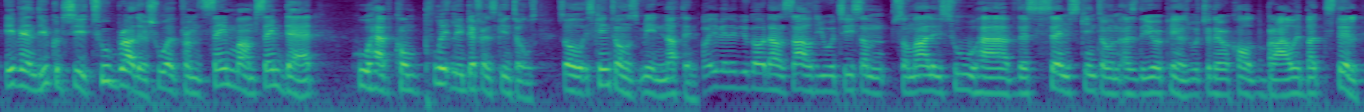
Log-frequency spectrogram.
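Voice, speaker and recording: A man with a mid-range voice answers a question calmly, laying out his explanation step by step. He sounds even and steady. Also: mid-range voice, brisk, slightly rough. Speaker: commentator in a clip. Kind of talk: explaining to camera.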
